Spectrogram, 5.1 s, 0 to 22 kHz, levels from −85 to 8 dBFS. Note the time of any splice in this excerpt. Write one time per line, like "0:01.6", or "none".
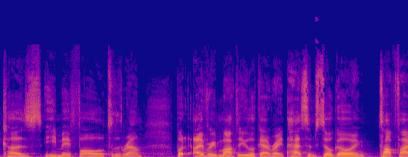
0:01.5
0:02.9
0:03.5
